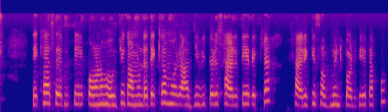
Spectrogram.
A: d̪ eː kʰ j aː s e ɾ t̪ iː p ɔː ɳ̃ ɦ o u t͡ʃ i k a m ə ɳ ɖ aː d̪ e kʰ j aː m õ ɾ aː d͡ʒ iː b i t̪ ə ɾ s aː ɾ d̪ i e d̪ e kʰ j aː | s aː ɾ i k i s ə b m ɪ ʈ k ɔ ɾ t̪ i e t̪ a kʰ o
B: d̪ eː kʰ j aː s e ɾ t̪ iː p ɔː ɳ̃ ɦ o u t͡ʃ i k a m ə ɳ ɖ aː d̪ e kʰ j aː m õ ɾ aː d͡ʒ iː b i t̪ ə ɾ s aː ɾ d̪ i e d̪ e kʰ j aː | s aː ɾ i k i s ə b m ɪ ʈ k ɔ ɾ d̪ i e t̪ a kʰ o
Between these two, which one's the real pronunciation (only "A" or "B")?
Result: B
